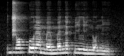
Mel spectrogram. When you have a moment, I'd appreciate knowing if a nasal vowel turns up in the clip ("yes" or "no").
yes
